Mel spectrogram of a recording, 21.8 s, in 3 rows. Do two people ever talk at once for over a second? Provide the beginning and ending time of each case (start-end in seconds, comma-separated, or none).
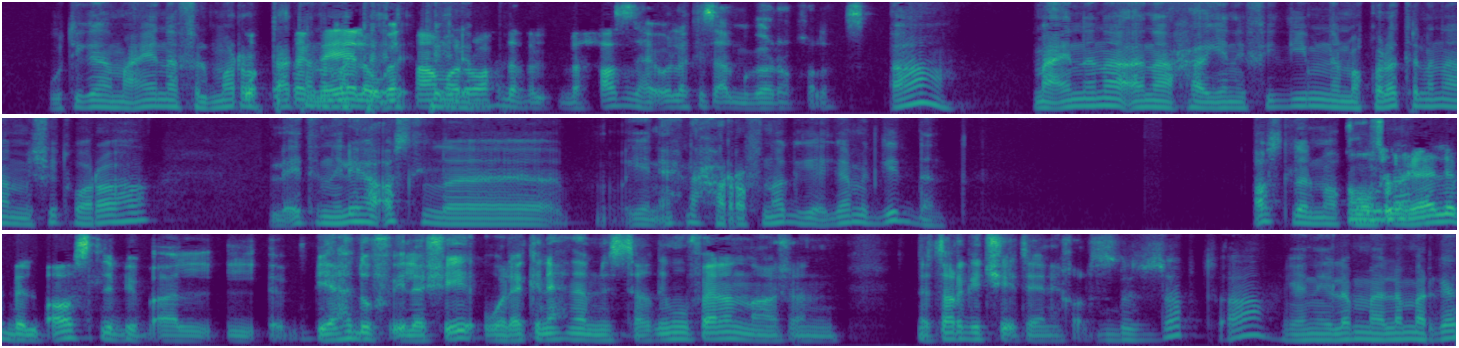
1.2-2.5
